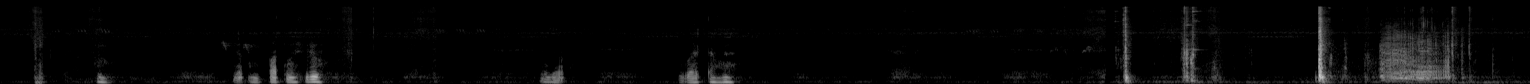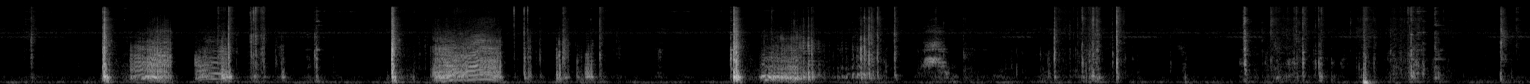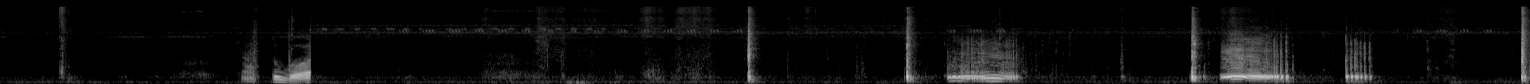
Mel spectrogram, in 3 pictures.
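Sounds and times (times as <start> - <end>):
insects droning: 0.0 - 45.9
palm fronds rustling and scraping: 10.0 - 18.6, 23.1 - 30.6, 35.5 - 41.9.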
